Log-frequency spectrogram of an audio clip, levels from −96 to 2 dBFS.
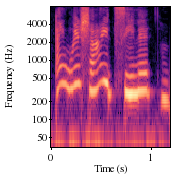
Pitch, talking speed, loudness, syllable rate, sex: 325 Hz, 300 wpm, -14 LUFS, 6.4 syllables/s, female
